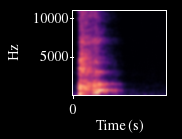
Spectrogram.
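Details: Simulated nursing demonstration of effective coughing, seated: hands on abdomen, breath in through the nose, held 2–3 seconds, then one strong deliberate voluntary cough through the mouth, about half a second long.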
